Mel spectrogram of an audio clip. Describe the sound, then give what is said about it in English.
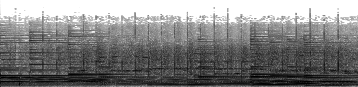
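An audience at a worship service claps steadily and continuously in expectancy unto the Lord over sustained, swelling music with held chords, the clapping a bright, scattered patter that runs throughout without any voices. “And would you clap your hands one more time in expectancy unto the Lord?”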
